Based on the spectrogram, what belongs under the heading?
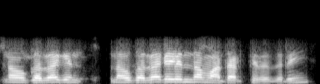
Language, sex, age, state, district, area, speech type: Kannada, female, 30-45, Karnataka, Koppal, urban, conversation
